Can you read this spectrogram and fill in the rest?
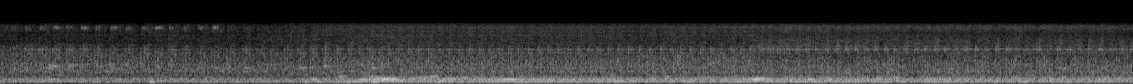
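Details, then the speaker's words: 1978 Suzuki GS1000C after carb cleaning, choke on: uneven lumpy idle with wandering beat and sharp pops/backfire; number 2 carb float needle held open by debris, flooding cylinder 2 and dumping fuel from overflow hose. "So that one backfire, and then this overflow hose started dumping fuel underneath the bike, which was from the number 2 carb. The float needle had a chunk of something in it."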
